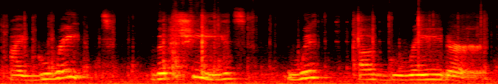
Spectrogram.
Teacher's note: Notice that the T in grater sounds like a D in American English. This is very common that the T between vowel sounds will sound like a D.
